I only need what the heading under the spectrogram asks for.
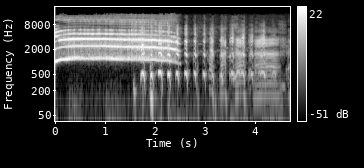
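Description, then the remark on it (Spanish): A woman lets out a loud, high-pitched scream, holding it steady for about two seconds before it breaks into quick, choppy vocal bursts. “¿Cómo tú gritas?”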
